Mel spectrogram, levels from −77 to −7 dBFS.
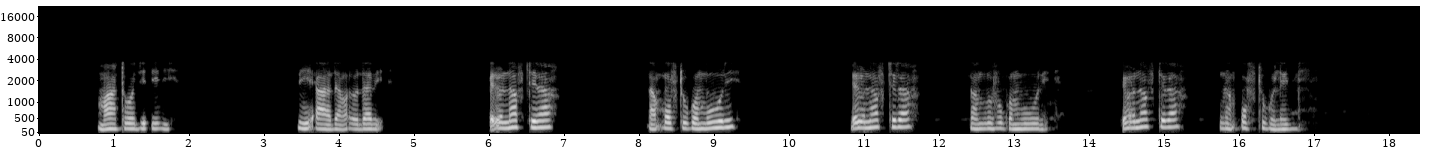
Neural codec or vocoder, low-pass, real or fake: codec, 16 kHz, 4 kbps, FreqCodec, larger model; 3.6 kHz; fake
